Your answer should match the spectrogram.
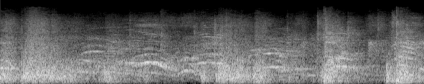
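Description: Wrestlers' bodies slamming onto a wrestling ring's canvas mat: a heavy thud at the start, another about three seconds in and one just before the end. People are shouting between the impacts.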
